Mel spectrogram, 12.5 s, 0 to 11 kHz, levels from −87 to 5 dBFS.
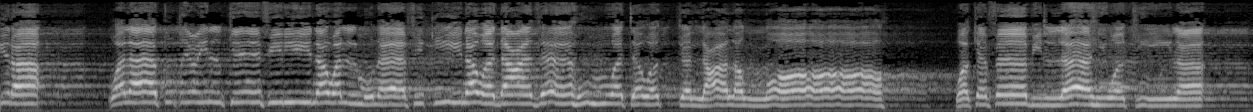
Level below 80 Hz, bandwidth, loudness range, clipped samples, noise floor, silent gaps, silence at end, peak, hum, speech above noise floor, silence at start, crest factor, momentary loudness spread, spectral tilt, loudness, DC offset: -62 dBFS; 10.5 kHz; 2 LU; under 0.1%; -44 dBFS; none; 0 s; -8 dBFS; none; 21 dB; 0 s; 14 dB; 10 LU; -3 dB/octave; -22 LUFS; under 0.1%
